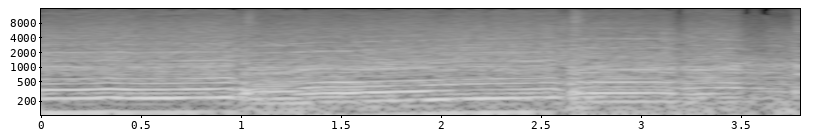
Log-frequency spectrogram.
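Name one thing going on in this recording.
A race car's gearbox shifts gears with quick breaks in the engine's roar.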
